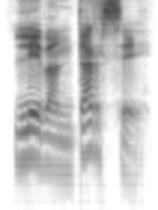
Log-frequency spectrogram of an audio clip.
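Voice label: "levantarse", Spanish, male; mekanta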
